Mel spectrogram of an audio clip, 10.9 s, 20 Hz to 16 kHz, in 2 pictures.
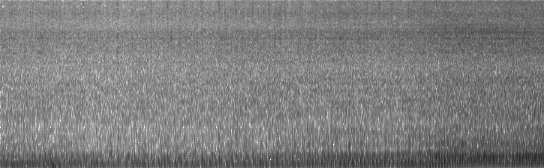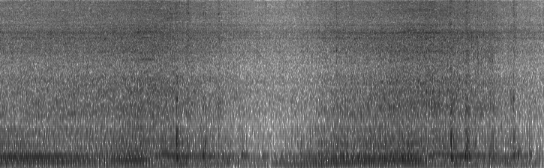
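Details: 2003 Ford Explorer that failed inspection for a misfire, just after an ignition coil replacement: it starts slightly uneven, then runs smoothly through two rev rises with no stumble, smoothing out under load. Smooth running petrol V6.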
